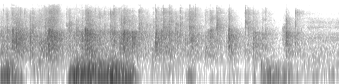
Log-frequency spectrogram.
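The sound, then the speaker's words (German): A small group claps steadily for a few seconds, the dense patter of hands starting strong and then thinning out toward the end. “Ihr könnt gerne mal klatschen für die Haley.”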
